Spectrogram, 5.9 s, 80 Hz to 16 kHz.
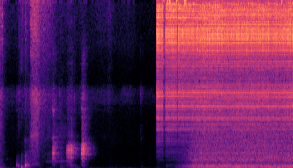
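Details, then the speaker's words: Craftsman 60,000 BTU forced-air propane heater running in a garage: a few light clicks, then a sudden, extremely loud, steady, unbroken roar from the burner and fan. The heater is running normally. "One thing that you'll notice is it's extremely loud."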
